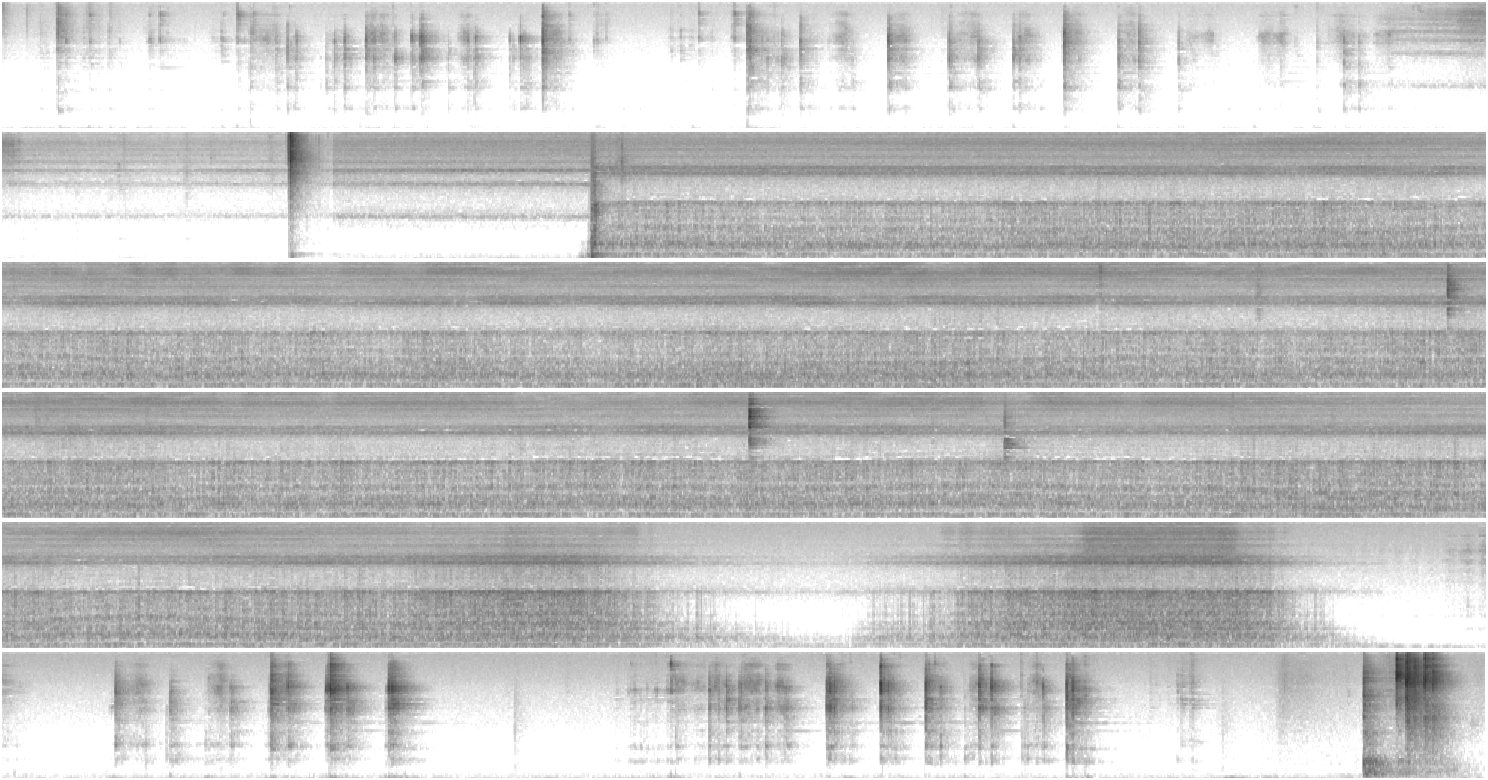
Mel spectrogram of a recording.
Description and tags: I sampled our benzomatic torch in the bathroom. Though I was only about six inches away from the mics, which are hypercardoid, so not much ambience is picked up. I move the torch around a bit then turn it up, then off. Also at the beginning of the sample is a flick of a lighter, which could easily be edited out for use on its own.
